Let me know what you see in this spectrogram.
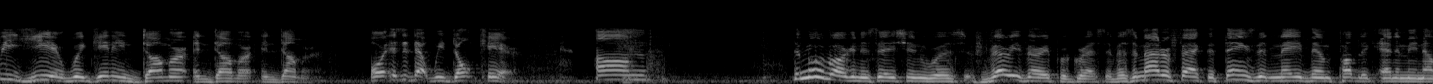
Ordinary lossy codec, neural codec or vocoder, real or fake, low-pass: MP3, 48 kbps; vocoder, 44.1 kHz, 128 mel bands every 256 samples, BigVGAN v2; fake; 5.4 kHz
